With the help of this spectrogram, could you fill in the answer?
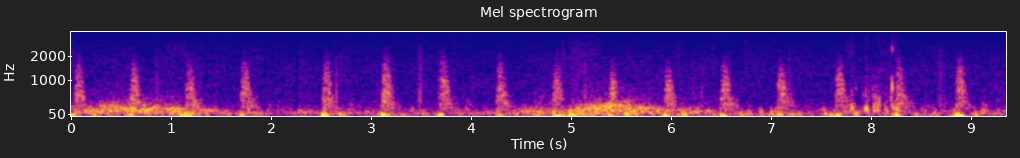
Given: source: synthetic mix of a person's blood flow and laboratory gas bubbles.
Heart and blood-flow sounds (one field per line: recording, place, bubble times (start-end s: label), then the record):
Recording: Doppler ultrasound of blood flow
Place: subclavian vein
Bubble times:
7.78-7.87 s: bubbles
7.89-8.31 s: bubbles
From the record:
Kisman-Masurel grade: 212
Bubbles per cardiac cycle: several, 3 to 8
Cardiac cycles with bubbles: 1 to 10%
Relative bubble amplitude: moderate (0.250 to 0.450)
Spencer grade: 1 (occasional bubble signal discernible with the cardiac motion signal, with majority of cardiac periods free of bubbles)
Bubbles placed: anywhere in the cardiac cycle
